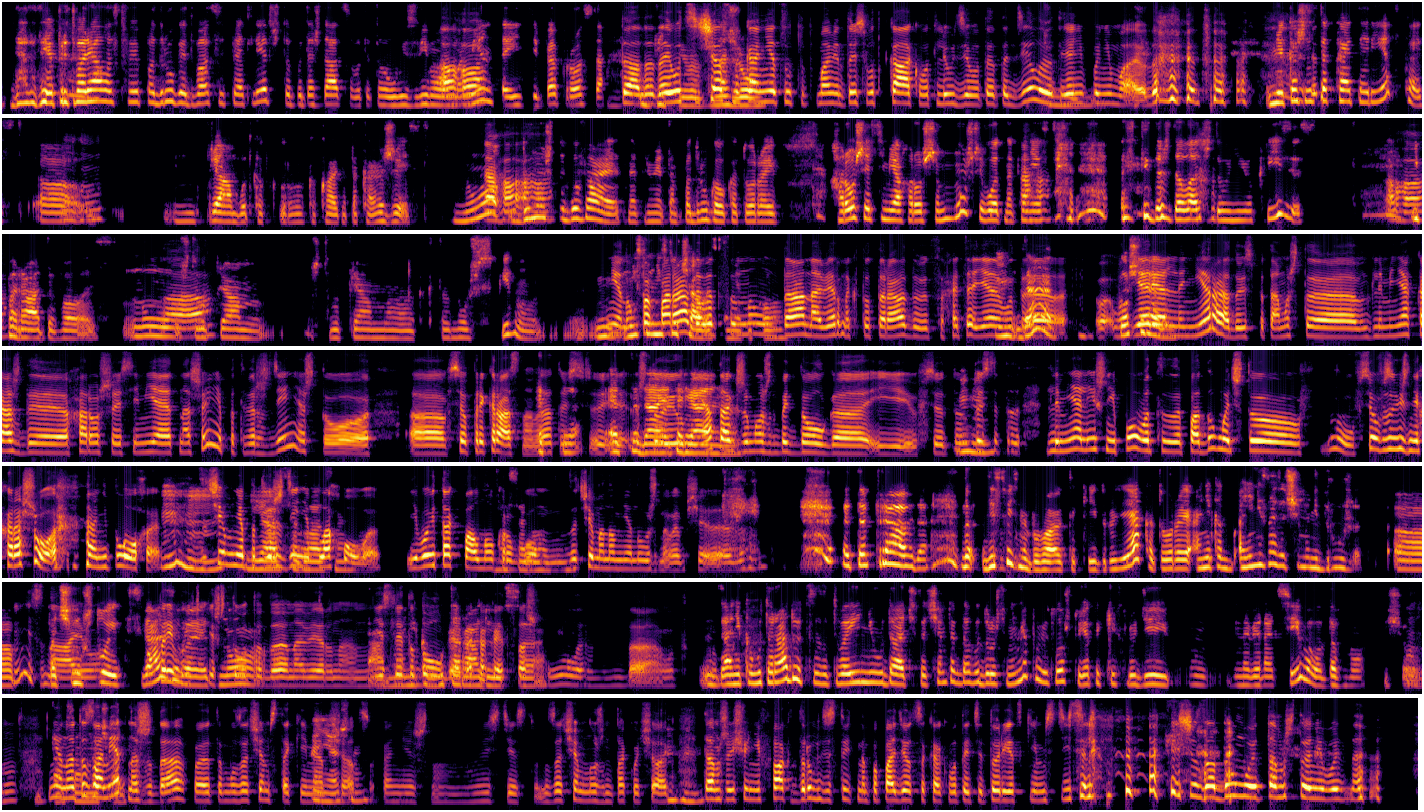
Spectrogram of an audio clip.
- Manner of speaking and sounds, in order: laughing while speaking: "да, это"; laughing while speaking: "наконец-то ты дождалась"; chuckle; chuckle; chuckle; laughing while speaking: "турецкие мстители"; chuckle; laugh; laughing while speaking: "да"
- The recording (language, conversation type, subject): Russian, unstructured, Что для вас значит настоящая дружба?
- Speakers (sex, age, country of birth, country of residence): female, 35-39, Russia, Germany; female, 45-49, Belarus, Spain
